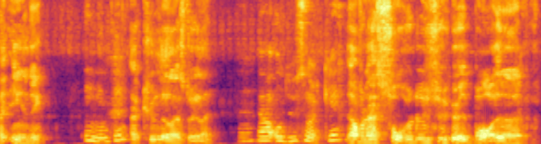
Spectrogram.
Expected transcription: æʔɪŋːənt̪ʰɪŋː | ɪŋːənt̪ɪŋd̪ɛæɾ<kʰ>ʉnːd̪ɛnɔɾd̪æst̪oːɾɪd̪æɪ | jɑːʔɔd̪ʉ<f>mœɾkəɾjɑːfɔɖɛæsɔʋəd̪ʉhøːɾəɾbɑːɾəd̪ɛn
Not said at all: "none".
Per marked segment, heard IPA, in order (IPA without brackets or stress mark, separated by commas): kʰ, s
